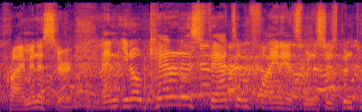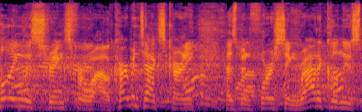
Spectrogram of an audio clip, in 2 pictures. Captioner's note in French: voix de l'interprète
